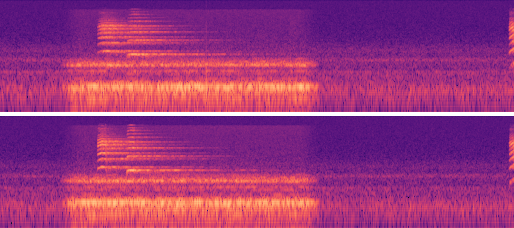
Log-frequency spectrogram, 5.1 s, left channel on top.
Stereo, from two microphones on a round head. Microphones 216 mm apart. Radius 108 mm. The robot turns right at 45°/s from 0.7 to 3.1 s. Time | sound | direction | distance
1.0 | a squeak | 65° right (ahead or behind) | 1.9 m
